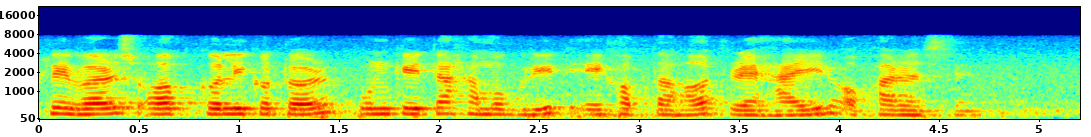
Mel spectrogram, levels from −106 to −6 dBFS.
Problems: none marked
